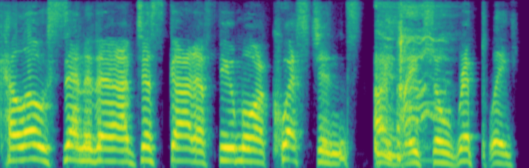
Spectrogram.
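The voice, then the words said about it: Put-on accent. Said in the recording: “great accent”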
